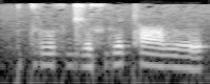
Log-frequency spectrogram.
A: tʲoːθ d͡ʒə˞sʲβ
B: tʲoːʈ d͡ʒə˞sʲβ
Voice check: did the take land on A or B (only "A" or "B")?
A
